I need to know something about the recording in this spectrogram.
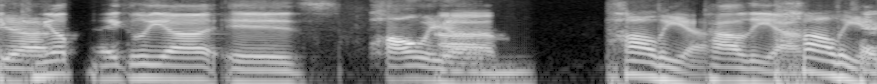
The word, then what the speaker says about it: Camille Paglia: Camille Paglia. Yeah, we all love That her. was beautiful. Yeah. Thank you. Beautiful pronunciation.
